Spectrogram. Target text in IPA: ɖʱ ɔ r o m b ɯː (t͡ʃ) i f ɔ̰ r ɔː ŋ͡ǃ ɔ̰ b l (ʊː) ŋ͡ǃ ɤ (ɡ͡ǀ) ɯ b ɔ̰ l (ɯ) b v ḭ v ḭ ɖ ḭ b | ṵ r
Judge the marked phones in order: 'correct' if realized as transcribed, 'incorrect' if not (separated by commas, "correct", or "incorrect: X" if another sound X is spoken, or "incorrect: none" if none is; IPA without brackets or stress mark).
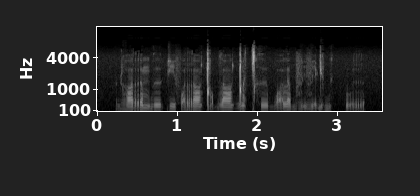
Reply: incorrect: k, incorrect: ɔː, incorrect: ǀʰ, incorrect: ɤ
